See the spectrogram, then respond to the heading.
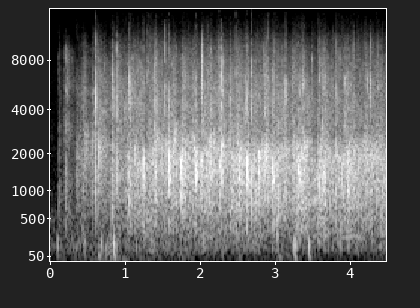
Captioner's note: audience applauding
